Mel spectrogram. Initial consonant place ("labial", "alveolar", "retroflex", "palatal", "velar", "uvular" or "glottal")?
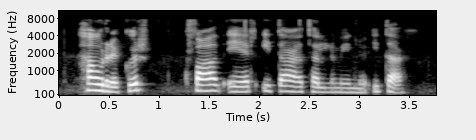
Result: glottal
